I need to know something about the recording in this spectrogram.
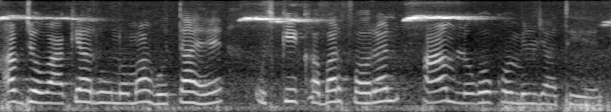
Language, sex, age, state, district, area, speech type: Urdu, female, 18-30, Uttar Pradesh, Mau, urban, spontaneous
